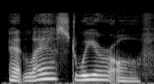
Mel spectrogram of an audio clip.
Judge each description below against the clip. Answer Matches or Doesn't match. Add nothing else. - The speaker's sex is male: Doesn't match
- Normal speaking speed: Matches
